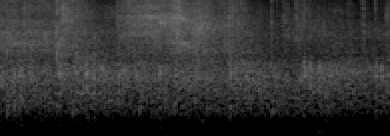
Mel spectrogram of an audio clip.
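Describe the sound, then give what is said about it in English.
A crowd claps steadily in dense, continuous applause for the team that served them after the singing, a bright crackling wash of many hands that holds at an even level for about two seconds with no voices. “Can we give a round of applause to the team for serving us so well?”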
